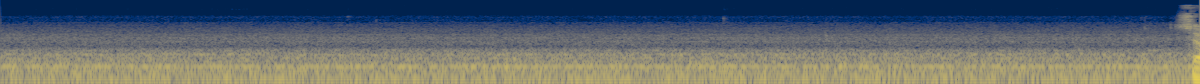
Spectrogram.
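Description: Steady hum and hiss of a car's cabin with the car running, holding level throughout.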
